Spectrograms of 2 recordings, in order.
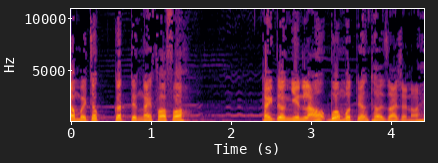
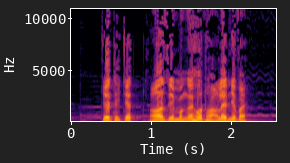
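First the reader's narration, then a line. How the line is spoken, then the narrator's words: Irritable snap. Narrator (Vietnamese): Thành tường cáo gắt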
